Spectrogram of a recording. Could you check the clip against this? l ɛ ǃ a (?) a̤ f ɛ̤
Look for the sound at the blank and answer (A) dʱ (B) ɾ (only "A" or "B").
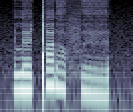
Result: B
